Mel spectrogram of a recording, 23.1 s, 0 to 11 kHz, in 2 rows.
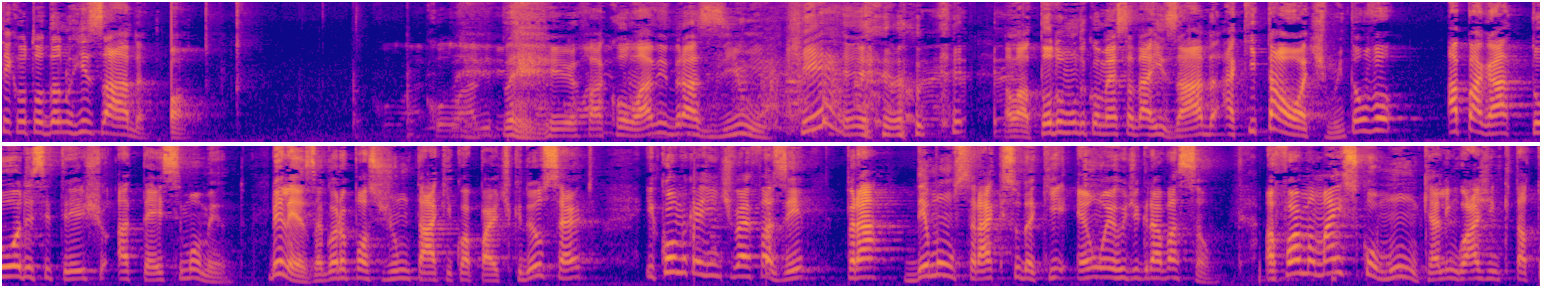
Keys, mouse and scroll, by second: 7.1 space, 13.9-16.9 drag.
